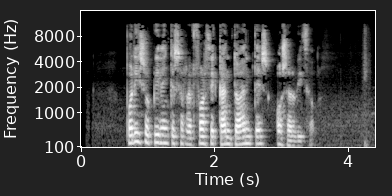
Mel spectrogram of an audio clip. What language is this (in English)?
Galician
